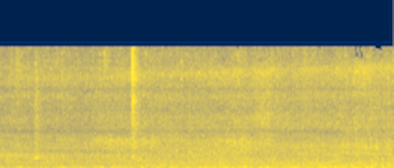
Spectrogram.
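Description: Passenger train carriage rolling along the track, heard through an open window: a steady, deep rumble of the running train mixed with wind noise, getting slowly louder.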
